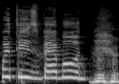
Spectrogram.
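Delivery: put-on very high-pitched old woman voice, Cuban accent. Imitating an old cuban mother asking a question: imitating my old cuban mother. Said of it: "my mother impersonation there, the old Cuban".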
